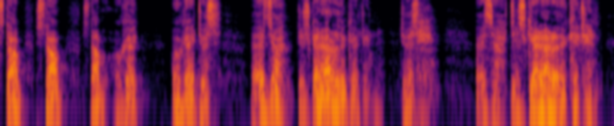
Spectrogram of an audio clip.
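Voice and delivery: begging monster voice. Voicing a bloodied ogre conceding and begging the party to leave: ogre begging to stop. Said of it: "he's like".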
